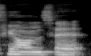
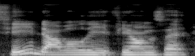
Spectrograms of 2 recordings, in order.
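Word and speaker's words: fiancée: উচ্চারণ দুটি সিমিলার হবে, বাট এখানে একটা জিনিস খেয়াল রাখবেন, হবু বউয়ের ক্ষেত্রে ডাবল ই হয়েছে এবং হবু বরের ক্ষেত্রে শুধু ই হয়েছে, ফিয়ন্সে, হবু বর বা হবু বউ।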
